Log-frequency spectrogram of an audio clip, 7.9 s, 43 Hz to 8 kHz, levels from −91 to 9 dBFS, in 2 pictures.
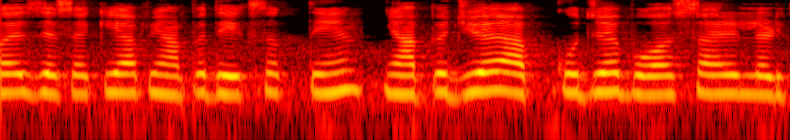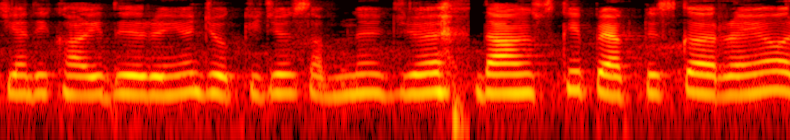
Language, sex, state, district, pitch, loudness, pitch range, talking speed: Hindi, female, Bihar, Saran, 250 Hz, -28 LUFS, 240-255 Hz, 280 wpm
